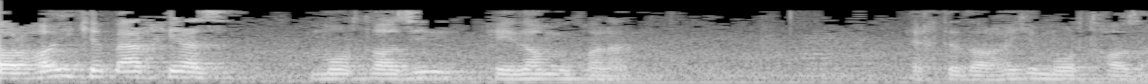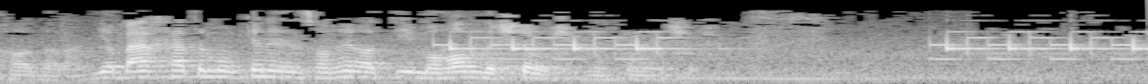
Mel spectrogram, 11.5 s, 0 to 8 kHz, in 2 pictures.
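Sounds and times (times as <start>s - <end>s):
speech: 0.0s - 3.4s, 4.6s - 9.7s
phone electronic ringtone chirping: 7.9s - 9.8s, 10.4s - 11.4s.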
